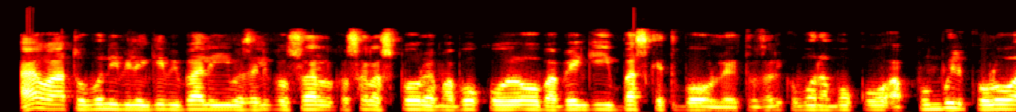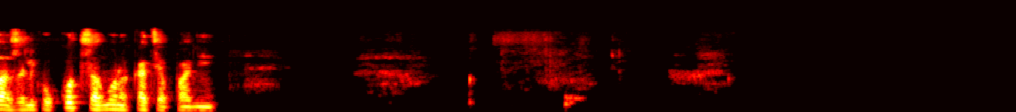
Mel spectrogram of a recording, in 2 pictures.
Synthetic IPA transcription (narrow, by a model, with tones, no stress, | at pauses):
a˦wa˦to˨mɔ˦ni˦bi˨le˨ŋɡe˦mi˨ba˦li˦ba˨za˨li˦kko˨sa˦la˨spɔ˦ʁja˨ma˨bɔ˦kɔ˦o˦jo˦ba˨be˦ŋɡi˦ba˦skɛ˦tbɔ˦˨lto˨za˨li˦ko˨mɔ˦na˨mɔ˦kɔ˦a̰˨pu˦mbwi˦li˨ko˨lo˦a˨za˨li˦ko˨ko˦ti̥˨sa˨a˨ŋɡo˦na˨ka˦ti˨a˨pa˨ni˦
